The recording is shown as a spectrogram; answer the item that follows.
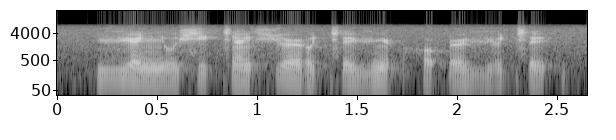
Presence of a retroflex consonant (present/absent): absent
